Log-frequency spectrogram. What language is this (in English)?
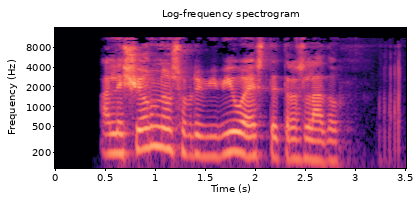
Galician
